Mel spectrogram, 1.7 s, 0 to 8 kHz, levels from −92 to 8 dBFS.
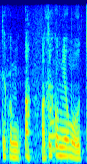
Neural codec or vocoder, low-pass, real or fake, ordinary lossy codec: none; 7.2 kHz; real; none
